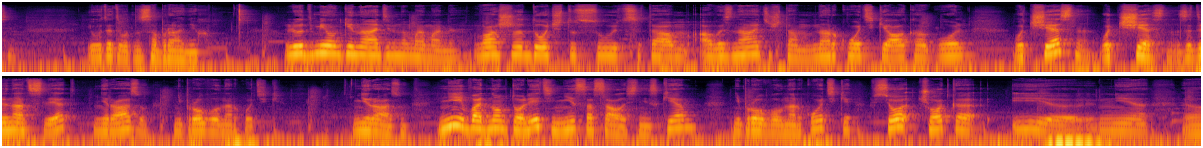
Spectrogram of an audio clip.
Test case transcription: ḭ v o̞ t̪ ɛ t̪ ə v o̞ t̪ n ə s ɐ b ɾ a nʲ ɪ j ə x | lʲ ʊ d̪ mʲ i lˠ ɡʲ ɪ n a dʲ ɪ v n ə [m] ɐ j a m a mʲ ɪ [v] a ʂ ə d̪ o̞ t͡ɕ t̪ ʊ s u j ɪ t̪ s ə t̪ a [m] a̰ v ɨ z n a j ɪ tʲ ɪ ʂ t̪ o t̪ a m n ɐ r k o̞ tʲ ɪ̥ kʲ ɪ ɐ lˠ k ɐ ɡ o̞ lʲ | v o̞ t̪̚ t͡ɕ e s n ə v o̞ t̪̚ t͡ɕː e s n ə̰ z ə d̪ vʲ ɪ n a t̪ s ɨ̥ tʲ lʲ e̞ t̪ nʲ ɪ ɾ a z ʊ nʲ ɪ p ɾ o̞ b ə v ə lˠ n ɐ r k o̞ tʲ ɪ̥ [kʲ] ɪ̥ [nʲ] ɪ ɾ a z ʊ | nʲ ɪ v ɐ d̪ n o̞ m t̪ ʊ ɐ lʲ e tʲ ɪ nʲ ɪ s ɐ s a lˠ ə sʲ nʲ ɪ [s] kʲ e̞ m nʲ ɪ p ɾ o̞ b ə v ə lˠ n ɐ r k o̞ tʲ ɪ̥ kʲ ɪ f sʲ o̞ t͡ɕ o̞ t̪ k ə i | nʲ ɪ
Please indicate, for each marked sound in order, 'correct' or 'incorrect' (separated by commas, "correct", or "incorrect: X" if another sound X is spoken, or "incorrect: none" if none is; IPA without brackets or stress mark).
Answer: correct, correct, correct, correct, correct, correct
